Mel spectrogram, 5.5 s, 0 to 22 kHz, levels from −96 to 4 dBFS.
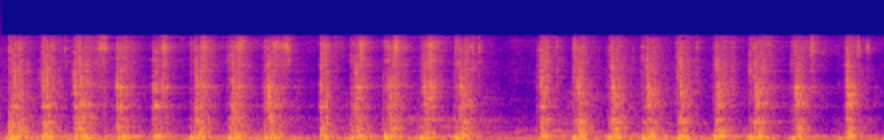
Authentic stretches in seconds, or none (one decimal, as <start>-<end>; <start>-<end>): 0.0-0.5; 2.9-4.8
